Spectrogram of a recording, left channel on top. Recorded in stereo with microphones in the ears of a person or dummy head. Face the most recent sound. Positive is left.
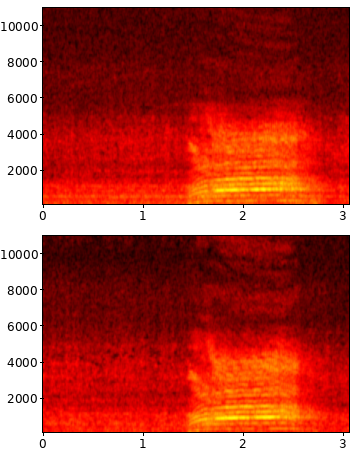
turn(degrees=-15)  # may be behind; listen again after turning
